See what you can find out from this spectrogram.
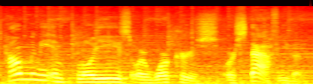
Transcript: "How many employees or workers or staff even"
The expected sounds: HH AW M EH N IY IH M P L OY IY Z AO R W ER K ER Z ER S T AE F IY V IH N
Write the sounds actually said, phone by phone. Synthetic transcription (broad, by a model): HH AW M EH N IY IH M P L OY IY Z AO R W ER K ER Z ER S T AE F IY V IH N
